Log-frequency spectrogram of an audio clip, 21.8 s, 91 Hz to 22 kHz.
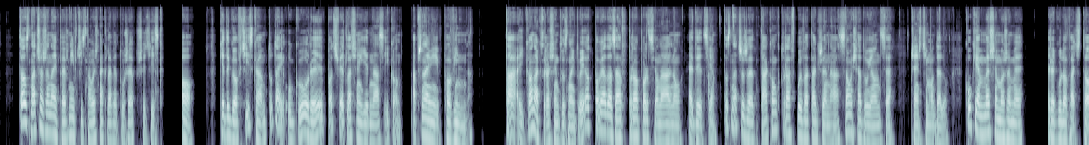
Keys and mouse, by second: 0.1 g, 3.9 o, 6.3-9.6 typing, 7.8 middle click, 16.0-21.7 drag.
